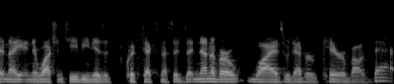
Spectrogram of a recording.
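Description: A man talking at a very fast pace. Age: 30s. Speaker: podcast host. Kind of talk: casual chat.

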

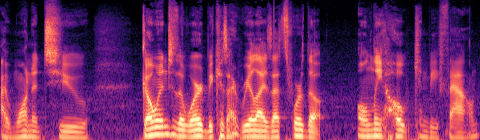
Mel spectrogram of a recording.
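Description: This man has a plain, everyday voice. He keeps a moderate pace and fairly even intonation. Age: 20s. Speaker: podcast guest sharing faith story. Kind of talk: casual interview conversation. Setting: home recording in host's house.

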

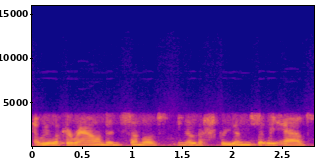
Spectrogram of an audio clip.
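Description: With lively intonation, a man talks in an ordinary speaking voice. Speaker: financial advisor and sponsor. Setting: phone call.

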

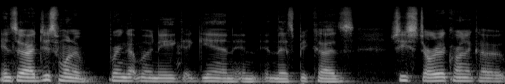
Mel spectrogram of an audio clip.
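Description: In a Southern US accent, a woman with a very deep, low pitch talks at a moderate pace with fairly even intonation on a very clean recording with a silent background. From US South, South Carolina. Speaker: podcast host and psychotherapist. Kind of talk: casual interview chat.

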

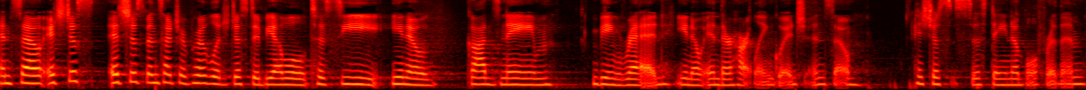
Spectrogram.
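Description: A woman with an American accent, an unremarkable speaking voice, fairly high in pitch and at a moderate pace. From Oklahoma, Piedmont. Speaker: missionary. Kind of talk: testimony.

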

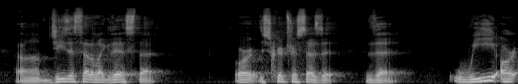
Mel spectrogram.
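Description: With a Pacific Northwest accent, a man speaks at a medium pitch with ordinary pitch variation and a dark, mellow tone. The recording is very clean, with a silent background. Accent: Pacific Northwest American. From US Pacific Northwest. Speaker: pastor and former Bible college director. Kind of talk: casual interview.

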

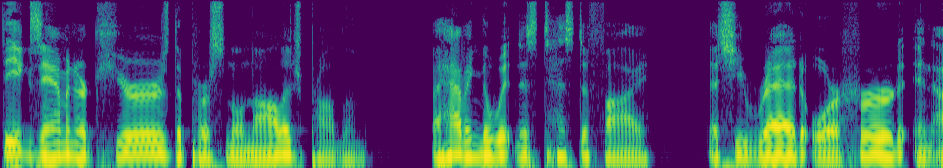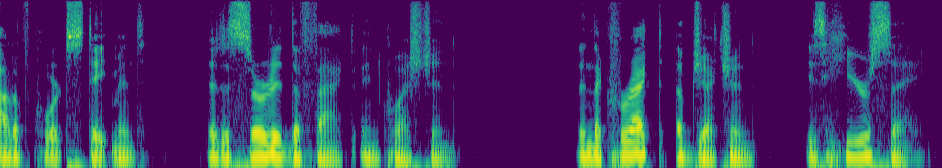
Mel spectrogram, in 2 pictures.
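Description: A man talks at a medium pitch in a plain, everyday voice. The recording is very clean, with a silent background. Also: ordinary pitch variation, moderate pace. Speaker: law lecturer. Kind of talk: lecture. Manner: formal.

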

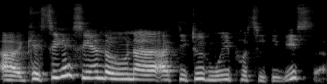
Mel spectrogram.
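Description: With an American accent, this woman talks using ordinary pitch variation. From US Midwest, Wisconsin. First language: English (speaking Spanish). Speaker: sociology professor. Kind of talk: interview. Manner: halting.

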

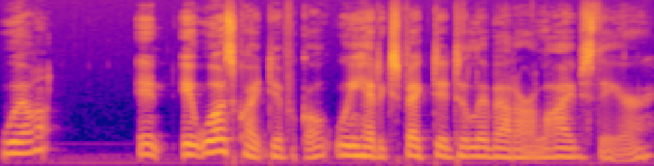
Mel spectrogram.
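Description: A woman talks in a Texan accent. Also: very clean recording, silent background. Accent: Texan American. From Texas. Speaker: nonprofit founder and former missionary. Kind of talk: interview.

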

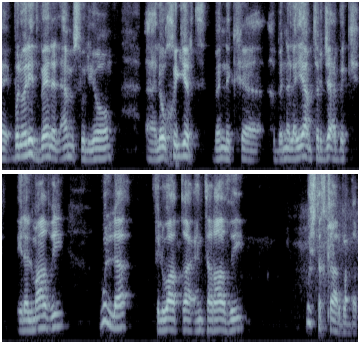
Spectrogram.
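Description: Fairly high-pitched and dark, mellow in tone, a man speaks at a fairly slow pace with long, frequent pauses. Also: ordinary pitch variation. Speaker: podcast host. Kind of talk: interview, scripted intro then casual chat. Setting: studio, streamed live.

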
